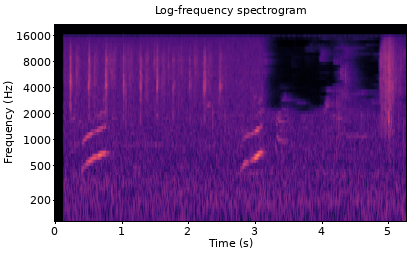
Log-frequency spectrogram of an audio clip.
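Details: Cat; meow; answering a person calling to it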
